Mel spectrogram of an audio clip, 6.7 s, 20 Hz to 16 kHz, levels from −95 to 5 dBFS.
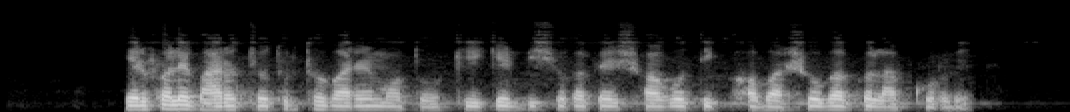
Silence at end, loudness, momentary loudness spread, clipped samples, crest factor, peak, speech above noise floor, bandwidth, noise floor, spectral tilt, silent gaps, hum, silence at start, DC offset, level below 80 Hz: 0.65 s; -19 LUFS; 10 LU; under 0.1%; 18 dB; -2 dBFS; 65 dB; 4.1 kHz; -84 dBFS; -11.5 dB/octave; none; none; 0.8 s; under 0.1%; -60 dBFS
